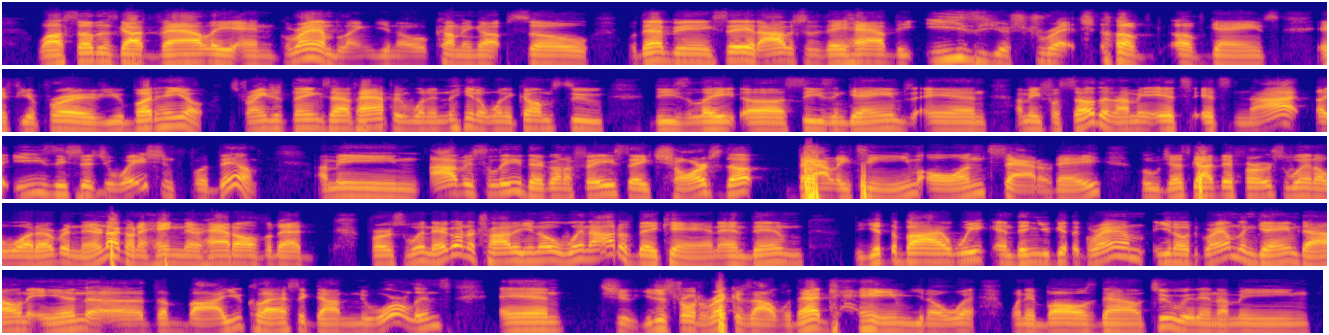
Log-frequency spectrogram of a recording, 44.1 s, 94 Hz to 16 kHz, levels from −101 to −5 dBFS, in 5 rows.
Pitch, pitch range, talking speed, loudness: 115 Hz, 110-125 Hz, 215 wpm, -21 LUFS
